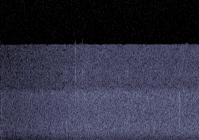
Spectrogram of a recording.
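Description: Faint, steady hiss of background room tone and microphone noise in a pause between spoken sentences, rising a little over the first second.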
